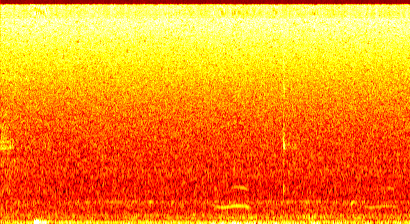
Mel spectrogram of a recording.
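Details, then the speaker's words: Normal bowel sounds through a stethoscope on an adult male model's abdomen, starting at the right lower quadrant over the ileocecal valve. Sounds are heard immediately on placement during a nurse's ASMR abdominal exam. "okay foreign which means you're probably hungry we're just normal in this case right like the moment I placed the stethoscope I heard vowel sounds right away"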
